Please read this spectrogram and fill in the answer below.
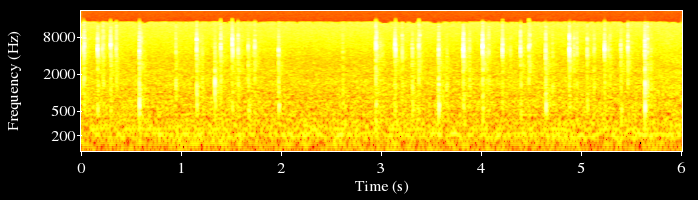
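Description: Faint, irregular clicks of buttons being pressed on a handheld calculator, several a second, as a column of figures is added up.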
